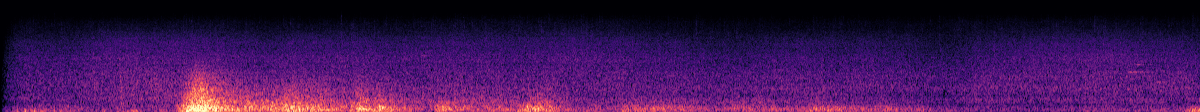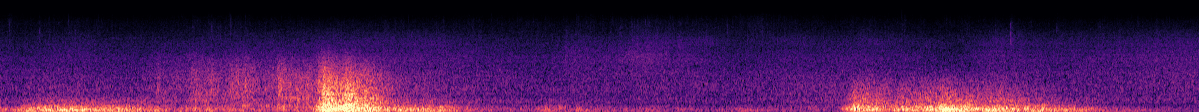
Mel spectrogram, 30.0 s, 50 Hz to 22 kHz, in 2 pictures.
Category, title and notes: Soundscapes > Nature
Thunderstorm, pt.2
Early in the morning, we are surprised by a very strong thunderstorm that develops and expresses itself violently above our heads with lightning, thunder, strong gusts of wind and pouring rain. The recording took place from the balcony of our room, on the first floor of a small building overlooking Piazza Luigi Salvatore D'Austria, in the town of Lipari on the island of the same name. Now the thunder is much louder and more powerful. The rain has started and is roaring violently on the balcony, on the pavement of the small square it overlooks and on the surrounding houses. The birds have stopped singing, or at least, they sing much less than they did just now. A strong wind can be heard. The chatter of a child and the meow of a lone cat caught in the bad weather. Recorded date: 20/06/2025 at 05:03 with: Zoom H1n with windscreen. Processing: no processing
